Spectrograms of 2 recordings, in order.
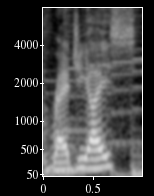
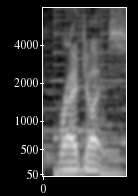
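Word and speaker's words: Regice: I've always always said Reggie ice. This is like the first time genuinely ever that I've said re ice because when I caught him the other day, I noticed I noticed it's spelled re ice. Reg Ice. It seems like pretty straightforward. Um, so I'm calling him Reg Ice and I'm pretty sure that's what it is.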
